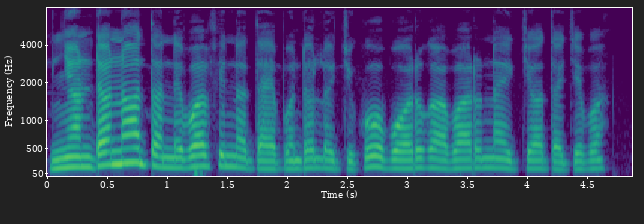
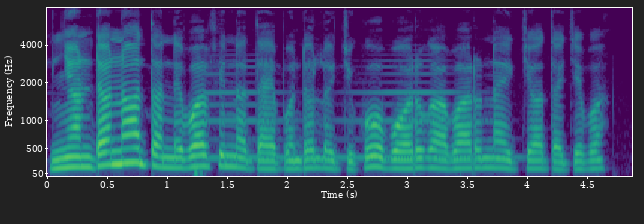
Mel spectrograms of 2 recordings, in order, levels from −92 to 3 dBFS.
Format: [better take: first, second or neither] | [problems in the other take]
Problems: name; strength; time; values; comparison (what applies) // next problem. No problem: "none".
first | background sound (Wind instrument, woodwind instrument); 18 dB below the speech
